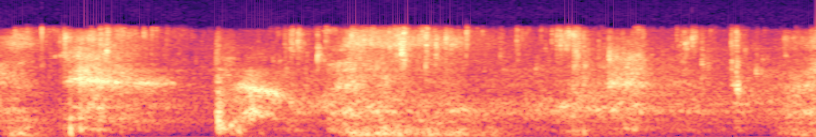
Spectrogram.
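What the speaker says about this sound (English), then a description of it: "I'm going to rinse it off with water because it has antifreeze in it." Water runs and splashes over a car part being rinsed of antifreeze, with irregular drips and trickling bursts, close but quiet.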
